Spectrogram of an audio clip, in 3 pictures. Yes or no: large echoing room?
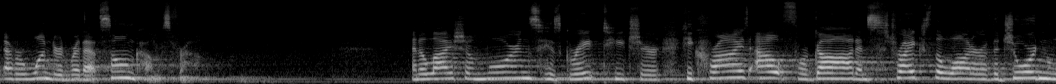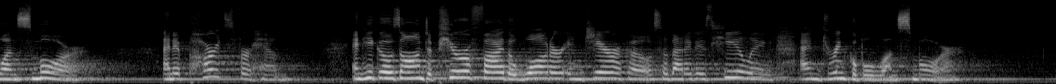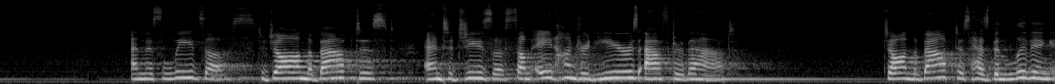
yes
